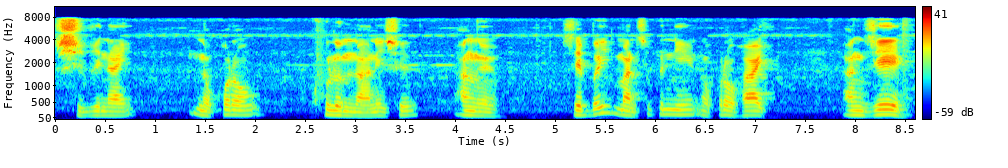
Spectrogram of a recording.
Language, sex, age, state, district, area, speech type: Bodo, male, 60+, Assam, Kokrajhar, rural, spontaneous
